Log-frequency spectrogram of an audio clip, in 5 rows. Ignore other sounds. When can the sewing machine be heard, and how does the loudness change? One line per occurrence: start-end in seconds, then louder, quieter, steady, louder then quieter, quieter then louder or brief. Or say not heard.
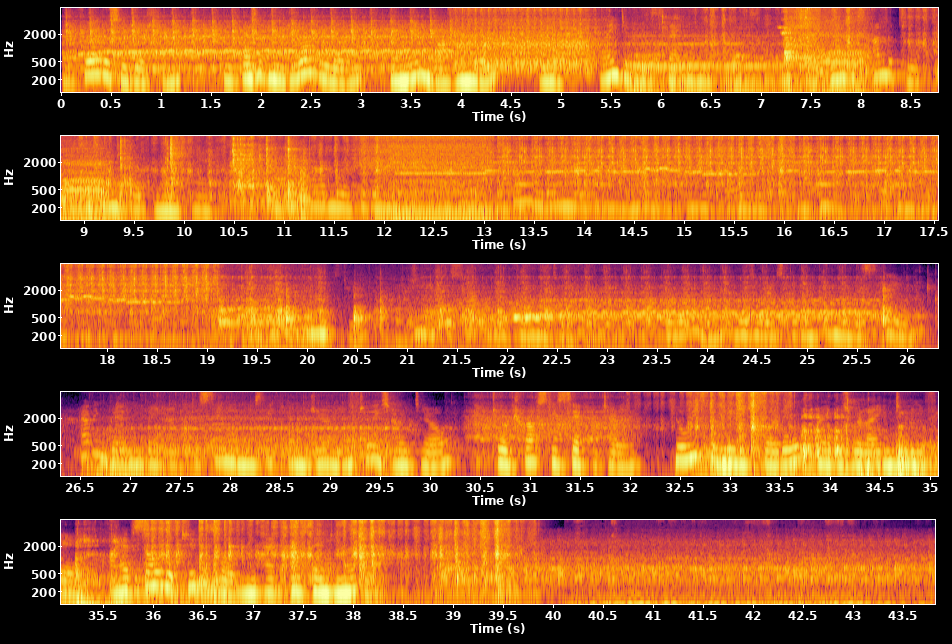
0.0-43.7 quieter.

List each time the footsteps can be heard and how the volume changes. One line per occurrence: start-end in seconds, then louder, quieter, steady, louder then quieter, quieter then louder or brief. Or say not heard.
not heard.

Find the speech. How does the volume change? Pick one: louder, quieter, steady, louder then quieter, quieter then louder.
quieter then louder.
